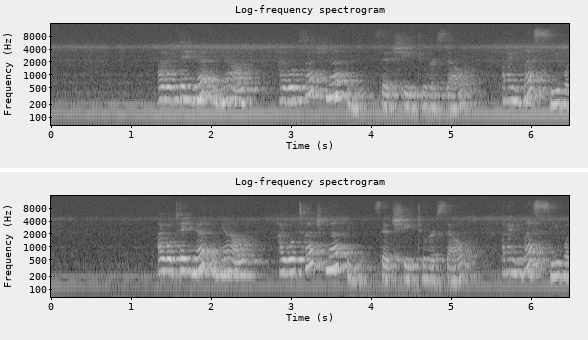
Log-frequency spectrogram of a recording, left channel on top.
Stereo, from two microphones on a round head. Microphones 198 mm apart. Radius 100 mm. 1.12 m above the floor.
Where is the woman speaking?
75° right (ahead or behind), 4.5 m; by 6.5 s 10° right (ahead or behind), 5 m.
